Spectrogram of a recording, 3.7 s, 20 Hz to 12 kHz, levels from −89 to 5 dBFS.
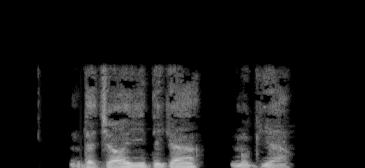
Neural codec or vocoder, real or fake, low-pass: none; real; 7.2 kHz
